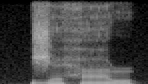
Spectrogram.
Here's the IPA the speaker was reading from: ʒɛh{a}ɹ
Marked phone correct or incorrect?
correct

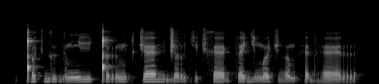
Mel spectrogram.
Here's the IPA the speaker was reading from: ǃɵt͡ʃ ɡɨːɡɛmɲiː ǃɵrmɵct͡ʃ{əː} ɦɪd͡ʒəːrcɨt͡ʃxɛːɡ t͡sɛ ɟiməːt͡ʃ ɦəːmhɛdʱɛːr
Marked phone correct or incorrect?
incorrect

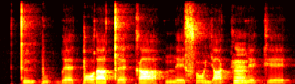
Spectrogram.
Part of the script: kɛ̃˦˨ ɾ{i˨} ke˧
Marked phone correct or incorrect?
incorrect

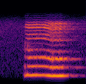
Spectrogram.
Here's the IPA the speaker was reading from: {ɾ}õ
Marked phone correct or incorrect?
correct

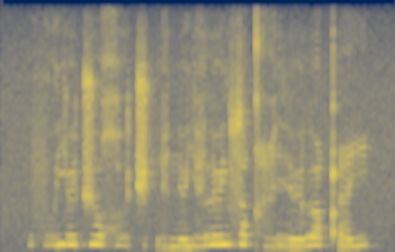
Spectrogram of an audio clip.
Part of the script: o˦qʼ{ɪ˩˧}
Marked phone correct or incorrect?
incorrect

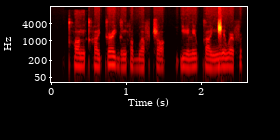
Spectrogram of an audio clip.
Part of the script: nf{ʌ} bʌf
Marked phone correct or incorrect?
correct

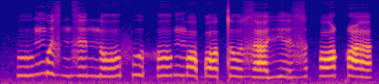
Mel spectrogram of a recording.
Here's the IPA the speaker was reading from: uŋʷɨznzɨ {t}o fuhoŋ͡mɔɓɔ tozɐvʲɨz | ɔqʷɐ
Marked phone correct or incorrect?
incorrect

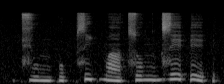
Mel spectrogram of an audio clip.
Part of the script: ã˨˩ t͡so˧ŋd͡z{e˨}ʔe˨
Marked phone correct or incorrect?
incorrect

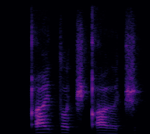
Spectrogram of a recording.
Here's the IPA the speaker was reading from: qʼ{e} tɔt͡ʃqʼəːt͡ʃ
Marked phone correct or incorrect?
correct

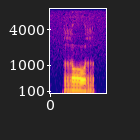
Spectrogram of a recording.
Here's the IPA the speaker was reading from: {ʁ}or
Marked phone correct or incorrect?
incorrect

